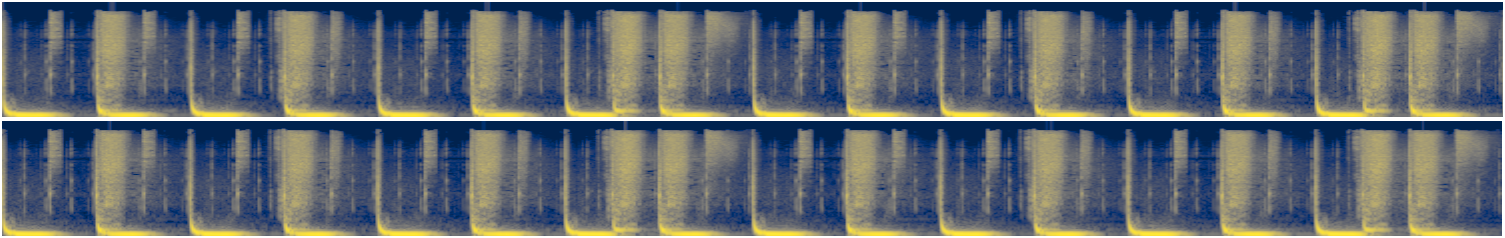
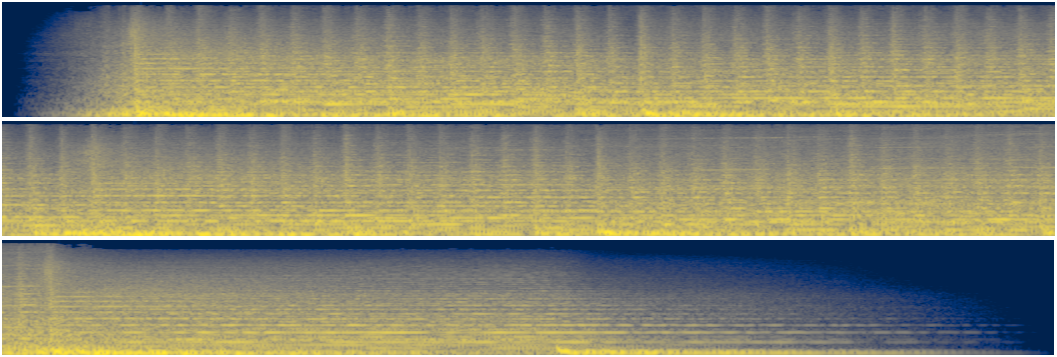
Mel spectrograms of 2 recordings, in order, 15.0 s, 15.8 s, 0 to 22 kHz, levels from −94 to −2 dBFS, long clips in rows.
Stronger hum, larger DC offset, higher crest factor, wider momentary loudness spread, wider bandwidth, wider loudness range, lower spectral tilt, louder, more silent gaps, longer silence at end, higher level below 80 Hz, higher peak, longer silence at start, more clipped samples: neither; neither; about the same, 12 dB vs 12 dB; about the same, 4 LU vs 6 LU; second, 17 kHz vs over 20 kHz; second, 1 LU vs 5 LU; about the same, -3.5 dB/octave vs -4.5 dB/octave; about the same, -13 LUFS vs -11 LUFS; neither; second, 0.1 s vs 0.8 s; about the same, -12 dBFS vs -16 dBFS; about the same, 0 dBFS vs 0 dBFS; second, 0 s vs 0.35 s; neither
